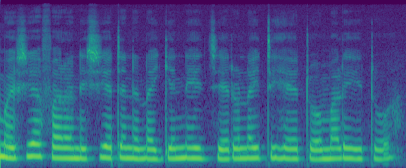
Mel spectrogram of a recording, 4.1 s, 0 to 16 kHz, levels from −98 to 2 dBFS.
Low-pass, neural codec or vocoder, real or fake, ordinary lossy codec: 14.4 kHz; none; real; none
